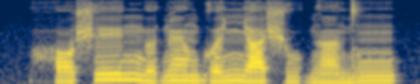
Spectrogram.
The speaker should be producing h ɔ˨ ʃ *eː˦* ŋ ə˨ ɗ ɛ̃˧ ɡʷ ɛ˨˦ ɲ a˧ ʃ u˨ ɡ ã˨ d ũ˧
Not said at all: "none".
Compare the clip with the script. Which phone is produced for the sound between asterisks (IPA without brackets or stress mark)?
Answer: eː˦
